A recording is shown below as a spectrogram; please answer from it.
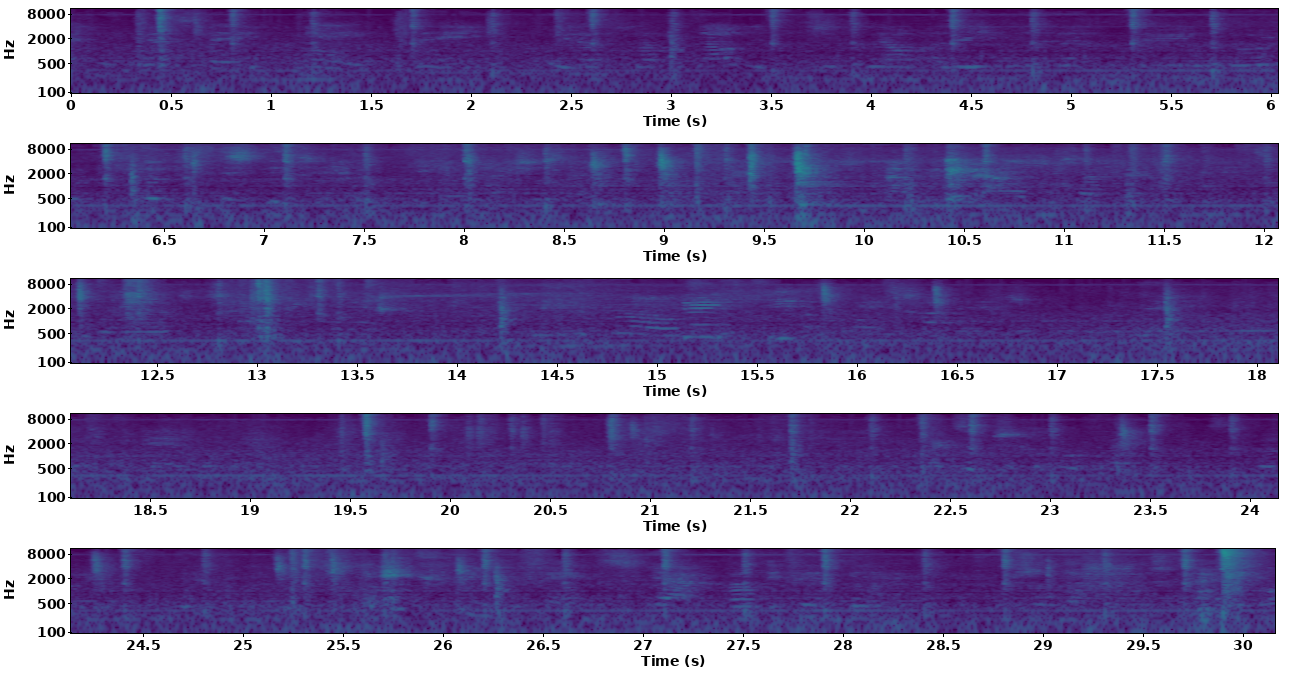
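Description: Inside a VDL city bus on the move: a steady low rumble from the drivetrain and road, with a steady hum throughout and frequent small rattles and knocks.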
